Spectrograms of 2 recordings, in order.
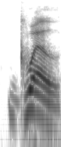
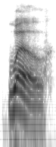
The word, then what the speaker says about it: well: Okay, so here you said gwel, pronouncing a small G. Okay, the word here is U-L, well, well. Well, Don't pronounce the g. It's not g. Okay, think of an U, like ubicar or okay. huérfano, right? So it's well.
